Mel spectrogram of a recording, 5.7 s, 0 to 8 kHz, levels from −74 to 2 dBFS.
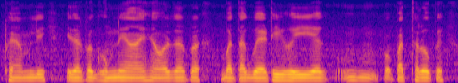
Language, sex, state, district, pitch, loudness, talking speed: Hindi, male, Uttar Pradesh, Jalaun, 110 Hz, -16 LUFS, 155 wpm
